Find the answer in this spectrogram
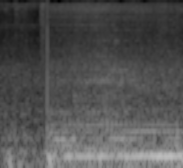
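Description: A low, steady motor hum starts suddenly about half a second in and holds one pitch.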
